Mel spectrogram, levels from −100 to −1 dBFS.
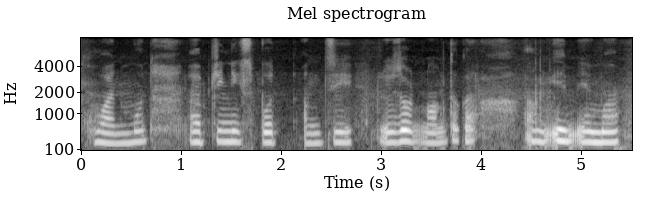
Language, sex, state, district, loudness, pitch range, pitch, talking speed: Mizo, female, Mizoram, Aizawl, -18 LUFS, 225-245 Hz, 235 Hz, 165 wpm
